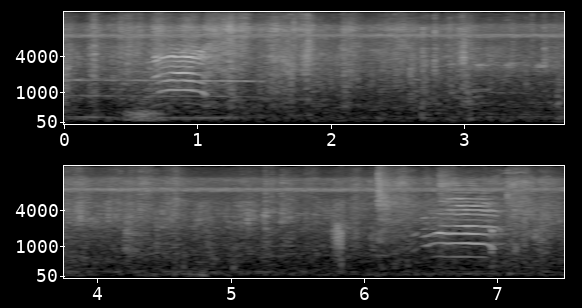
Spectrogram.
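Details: Young goat kids, being given B-complex vitamin shots, bleat twice: a short high wavering cry near the start and another toward the end, with steady hiss and faint human talk between.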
